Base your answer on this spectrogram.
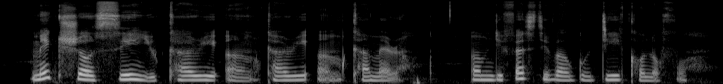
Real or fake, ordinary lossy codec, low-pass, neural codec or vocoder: real; none; none; none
